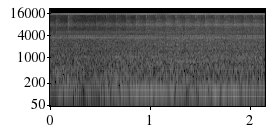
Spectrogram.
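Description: Steady low hum with a faint even hiss: room tone.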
